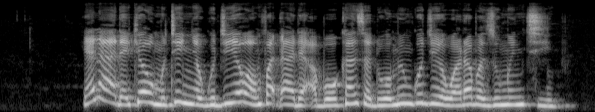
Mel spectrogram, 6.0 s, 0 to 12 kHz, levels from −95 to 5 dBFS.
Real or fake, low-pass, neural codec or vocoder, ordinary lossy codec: fake; 10.8 kHz; vocoder, 24 kHz, 100 mel bands, Vocos; none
